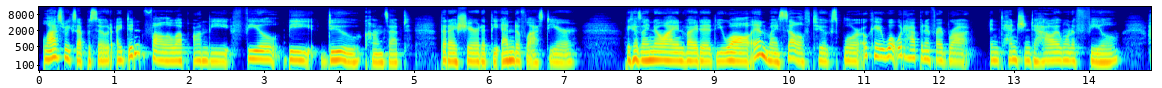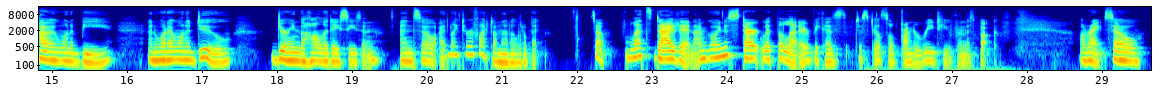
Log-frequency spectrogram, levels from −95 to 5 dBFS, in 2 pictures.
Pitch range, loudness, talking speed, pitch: 140-170 Hz, -29 LUFS, 200 wpm, 150 Hz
